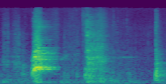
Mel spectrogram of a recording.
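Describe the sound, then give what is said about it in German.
A terrier named Lewis, in a one-room ground-floor flat, barks three times in quick succession: two loud, sharp yaps followed by a shorter, quicker third bark, with no voices. “Da ist der Terrier Lewis und der fette weiße Kater Devil.”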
